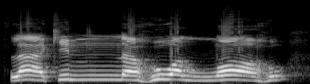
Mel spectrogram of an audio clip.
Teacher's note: Notre Hamzatul Wasl qui est là. Et la Hamzatul Wasl, quand elle est au milieu, elle sert de liaison. Donc, on passe de wa au la.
